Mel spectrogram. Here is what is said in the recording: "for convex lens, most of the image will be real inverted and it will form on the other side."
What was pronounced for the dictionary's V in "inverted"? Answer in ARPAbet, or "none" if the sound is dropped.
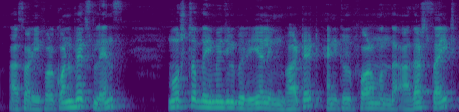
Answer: P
